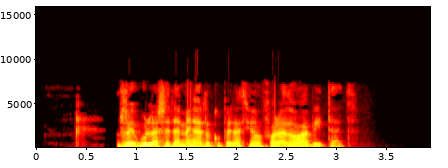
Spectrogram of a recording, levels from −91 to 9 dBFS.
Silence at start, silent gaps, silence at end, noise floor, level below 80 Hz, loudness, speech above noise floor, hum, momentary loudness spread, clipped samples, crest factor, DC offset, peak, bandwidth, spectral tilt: 0.4 s; 0.75-0.79 s; 0.85 s; -75 dBFS; -58 dBFS; -14 LUFS; 61 dB; none; 12 LU; under 0.1%; 16 dB; under 0.1%; 0 dBFS; 7.6 kHz; -6.5 dB/octave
